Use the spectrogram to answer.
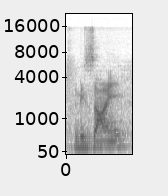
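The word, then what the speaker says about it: design: आप देखें एन से पहले जी साइलेंट है, इसको हम पढ़ते हैं साइन, रिज़ाइन, डिज़ाइन, line, campaign, चैंपेन और क्लोन और असाइन।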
